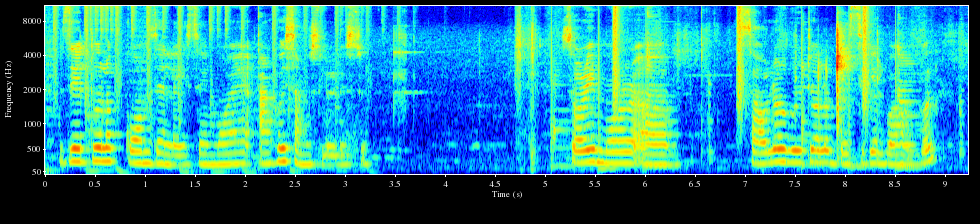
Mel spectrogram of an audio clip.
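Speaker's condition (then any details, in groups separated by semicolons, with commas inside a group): No condition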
